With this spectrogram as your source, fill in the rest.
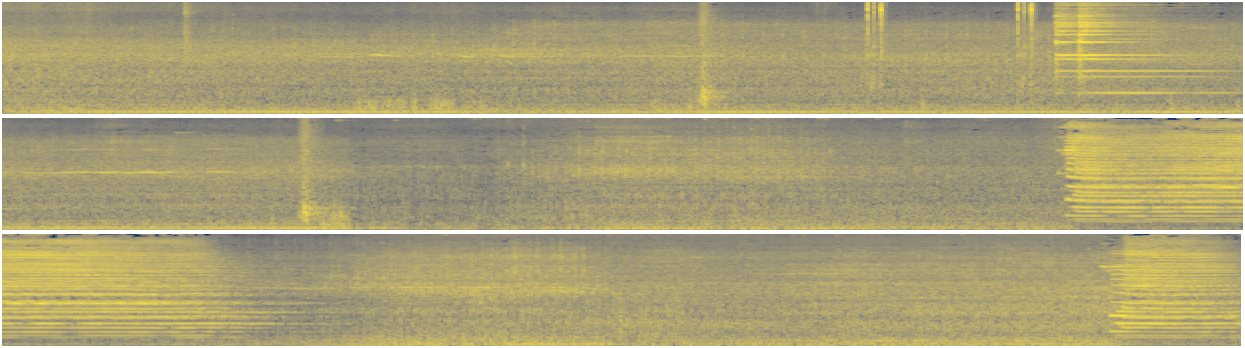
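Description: Traffic rumbles steadily on a nearby road.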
